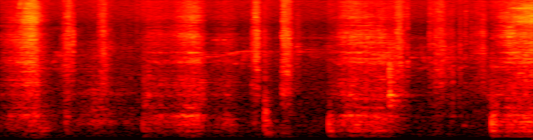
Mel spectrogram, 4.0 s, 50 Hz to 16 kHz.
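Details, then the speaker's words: Troy-Bilt TB42 rider, Powermore 541cc engine, turned slowly by hand: soft airy hisses with each rasping compression push, air escaping past a leaking head gasket; oil dark and low. "right there that hiss right there. You hear it? So that's indicative of a head gasket leak."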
